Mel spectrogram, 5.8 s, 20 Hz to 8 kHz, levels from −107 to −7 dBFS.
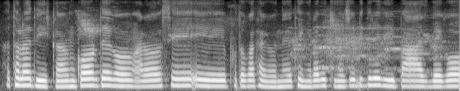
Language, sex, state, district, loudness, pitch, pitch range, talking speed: Chakma, female, Tripura, Unakoti, -16 LUFS, 195 Hz, 185-210 Hz, 165 wpm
